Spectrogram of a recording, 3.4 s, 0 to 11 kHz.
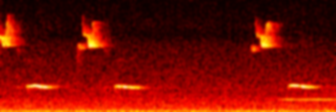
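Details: A single tufted titmouse singing alone, recorded on a Nikon D3500 camera with a 500mm lens: paired notes, a thin very high note dropping to a short lower whistle, given three times over a steady low hum.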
